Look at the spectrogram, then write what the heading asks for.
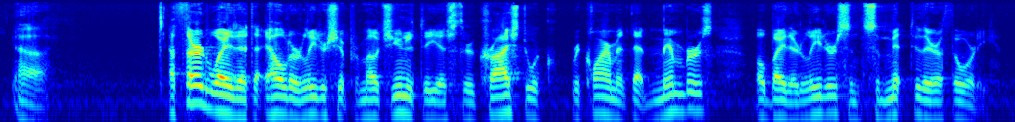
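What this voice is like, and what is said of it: Voice lower than usual, strained. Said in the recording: “I got a little excited at both the football games, so my voice is, I'm an octave down this morning.”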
